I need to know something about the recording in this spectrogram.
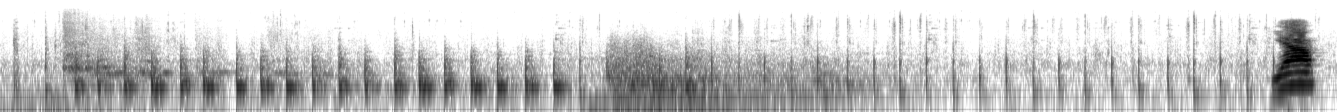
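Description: Footsteps run quickly over a hard floor.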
